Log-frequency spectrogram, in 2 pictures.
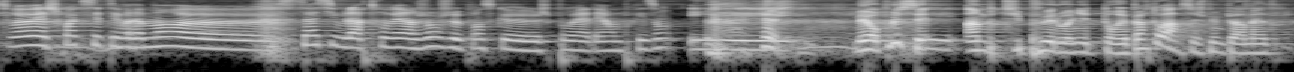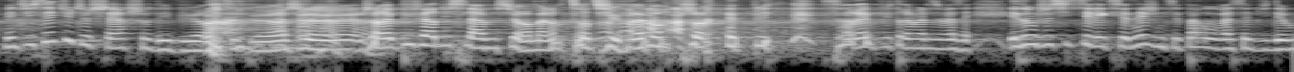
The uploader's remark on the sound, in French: De Retour En Public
